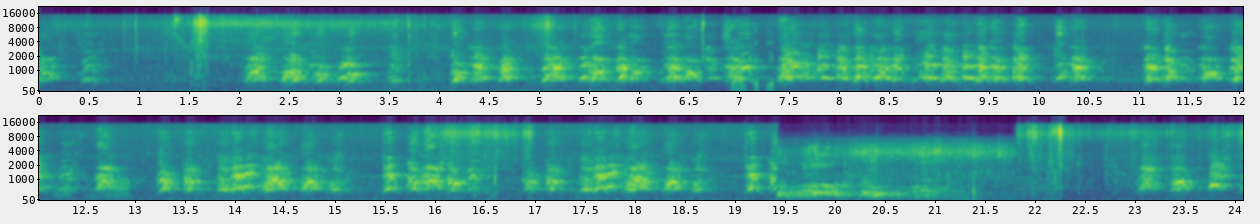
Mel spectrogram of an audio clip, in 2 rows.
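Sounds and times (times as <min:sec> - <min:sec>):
dog barking: 0:00.0 - 0:00.8, 0:02.0 - 0:19.6, 0:23.0 - 0:24.0
dull low sound: 0:19.4 - 0:21.8.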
